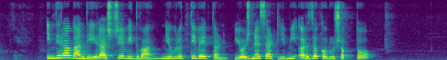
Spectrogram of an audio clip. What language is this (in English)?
Marathi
